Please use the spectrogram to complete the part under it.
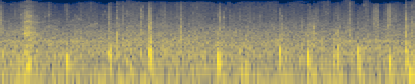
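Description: Footsteps thud quickly across a roof.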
